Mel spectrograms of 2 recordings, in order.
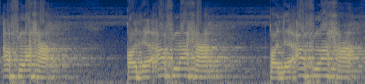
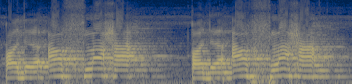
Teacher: sifat rokhawah dia juga lambat, maka dibaca aflaha, tidak boleh cepat. Aflaha, qad aflaha, maka ini salah.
